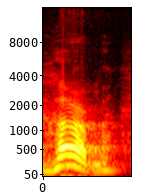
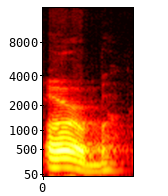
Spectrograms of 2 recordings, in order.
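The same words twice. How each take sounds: First: The word starts with a clear H sound. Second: The word starts with a vowel, no H sound. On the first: This is how it is said in India. "we pronounce the H is strong" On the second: This is how it is said in America. "we pronounce it as herb, as if H is silent"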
